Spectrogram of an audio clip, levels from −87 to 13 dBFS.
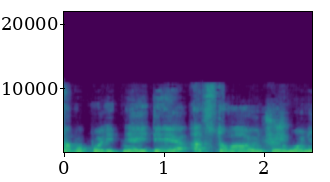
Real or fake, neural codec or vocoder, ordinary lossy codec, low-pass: fake; vocoder, 44.1 kHz, 128 mel bands, Pupu-Vocoder; AAC, 32 kbps; 10.8 kHz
